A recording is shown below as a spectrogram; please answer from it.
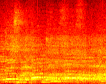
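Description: A congregation of many voices singing together, holding notes and moving between them in a steady melody.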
